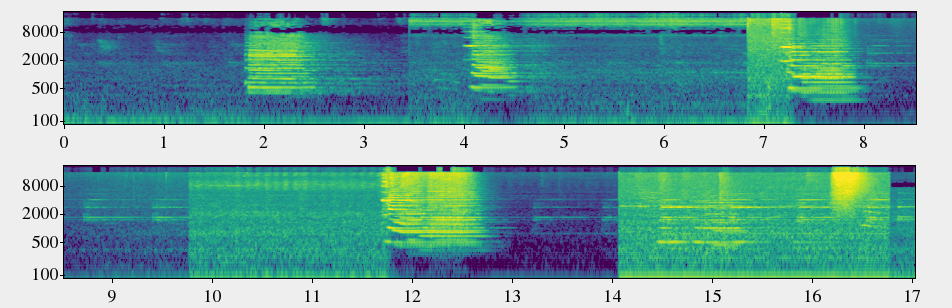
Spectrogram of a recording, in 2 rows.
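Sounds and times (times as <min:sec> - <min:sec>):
train running noise: 0:00.0 - 0:17.0
train horn blasts: 0:01.8 - 0:03.3, 0:04.0 - 0:04.9, 0:06.8 - 0:08.1, 0:11.7 - 0:13.0, 0:14.1 - 0:16.8.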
